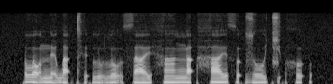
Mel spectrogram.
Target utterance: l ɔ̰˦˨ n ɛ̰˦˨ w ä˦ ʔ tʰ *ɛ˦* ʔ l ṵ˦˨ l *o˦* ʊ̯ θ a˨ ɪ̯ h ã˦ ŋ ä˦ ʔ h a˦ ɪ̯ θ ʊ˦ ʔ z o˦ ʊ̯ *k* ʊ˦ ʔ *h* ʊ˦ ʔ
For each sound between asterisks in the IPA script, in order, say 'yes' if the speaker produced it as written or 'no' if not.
no, no, no, yes

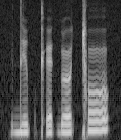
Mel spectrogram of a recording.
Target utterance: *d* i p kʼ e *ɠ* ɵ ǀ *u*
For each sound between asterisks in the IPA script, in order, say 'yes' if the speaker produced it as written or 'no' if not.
yes, yes, no

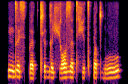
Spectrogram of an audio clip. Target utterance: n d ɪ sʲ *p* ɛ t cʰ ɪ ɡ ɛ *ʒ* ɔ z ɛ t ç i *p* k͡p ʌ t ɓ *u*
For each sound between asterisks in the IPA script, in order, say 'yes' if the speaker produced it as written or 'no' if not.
yes, no, no, yes

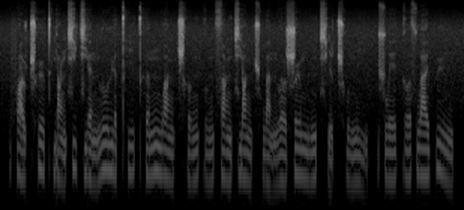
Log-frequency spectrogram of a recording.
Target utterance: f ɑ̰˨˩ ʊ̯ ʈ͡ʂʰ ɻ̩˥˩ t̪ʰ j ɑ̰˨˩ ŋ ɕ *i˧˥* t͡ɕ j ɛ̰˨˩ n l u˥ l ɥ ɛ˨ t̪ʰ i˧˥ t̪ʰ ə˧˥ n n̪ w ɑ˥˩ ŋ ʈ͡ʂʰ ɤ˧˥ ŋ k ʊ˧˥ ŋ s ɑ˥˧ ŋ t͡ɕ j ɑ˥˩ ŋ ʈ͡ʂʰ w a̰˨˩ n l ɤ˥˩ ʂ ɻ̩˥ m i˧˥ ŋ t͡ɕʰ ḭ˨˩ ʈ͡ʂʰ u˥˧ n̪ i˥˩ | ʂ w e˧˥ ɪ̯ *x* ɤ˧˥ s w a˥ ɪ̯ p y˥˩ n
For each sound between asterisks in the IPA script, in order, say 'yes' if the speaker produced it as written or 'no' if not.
no, no

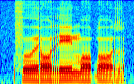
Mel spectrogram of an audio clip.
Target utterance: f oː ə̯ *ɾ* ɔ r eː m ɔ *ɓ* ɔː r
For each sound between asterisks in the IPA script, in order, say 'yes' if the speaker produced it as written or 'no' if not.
yes, yes

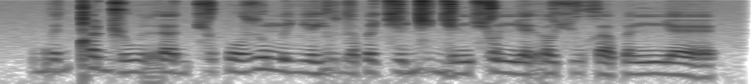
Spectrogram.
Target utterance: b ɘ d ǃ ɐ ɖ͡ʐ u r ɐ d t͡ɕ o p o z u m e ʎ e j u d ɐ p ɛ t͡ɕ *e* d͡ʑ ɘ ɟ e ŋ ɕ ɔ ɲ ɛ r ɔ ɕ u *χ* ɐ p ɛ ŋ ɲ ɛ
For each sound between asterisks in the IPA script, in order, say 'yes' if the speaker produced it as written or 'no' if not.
no, no

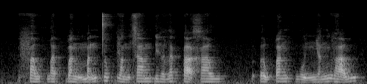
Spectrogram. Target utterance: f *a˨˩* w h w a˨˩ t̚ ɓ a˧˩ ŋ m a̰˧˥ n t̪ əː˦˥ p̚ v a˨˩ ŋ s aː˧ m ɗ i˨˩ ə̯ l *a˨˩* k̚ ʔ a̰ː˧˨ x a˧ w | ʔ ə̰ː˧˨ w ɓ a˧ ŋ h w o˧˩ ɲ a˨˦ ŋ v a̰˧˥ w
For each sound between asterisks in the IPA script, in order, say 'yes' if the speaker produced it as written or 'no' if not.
yes, no

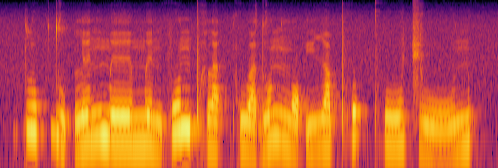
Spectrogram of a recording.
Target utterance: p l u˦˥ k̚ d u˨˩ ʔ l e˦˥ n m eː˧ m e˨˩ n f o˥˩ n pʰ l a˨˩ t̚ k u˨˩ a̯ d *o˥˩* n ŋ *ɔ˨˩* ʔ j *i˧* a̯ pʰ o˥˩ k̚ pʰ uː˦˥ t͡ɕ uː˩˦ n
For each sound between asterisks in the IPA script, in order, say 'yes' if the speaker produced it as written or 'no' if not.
yes, yes, yes

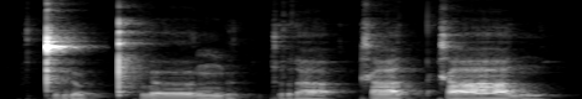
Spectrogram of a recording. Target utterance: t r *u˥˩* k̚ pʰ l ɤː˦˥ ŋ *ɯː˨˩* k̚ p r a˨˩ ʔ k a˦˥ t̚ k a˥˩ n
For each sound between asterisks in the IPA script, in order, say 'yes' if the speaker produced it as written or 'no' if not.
no, no

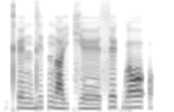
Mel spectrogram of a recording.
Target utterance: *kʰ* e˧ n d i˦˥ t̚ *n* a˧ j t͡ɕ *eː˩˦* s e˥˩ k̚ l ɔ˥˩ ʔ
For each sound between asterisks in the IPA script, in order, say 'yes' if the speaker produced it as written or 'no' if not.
yes, yes, no

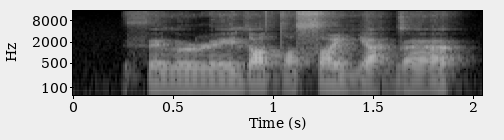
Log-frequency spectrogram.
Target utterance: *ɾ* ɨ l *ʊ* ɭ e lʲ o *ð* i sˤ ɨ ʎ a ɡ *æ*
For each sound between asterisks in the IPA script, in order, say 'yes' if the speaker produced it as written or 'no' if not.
no, no, no, no

